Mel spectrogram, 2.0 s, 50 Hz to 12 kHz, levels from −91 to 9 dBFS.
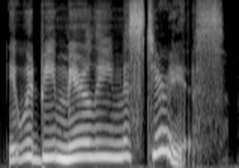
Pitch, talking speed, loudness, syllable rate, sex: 275 Hz, 150 wpm, -14 LUFS, 5.0 syllables/s, female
